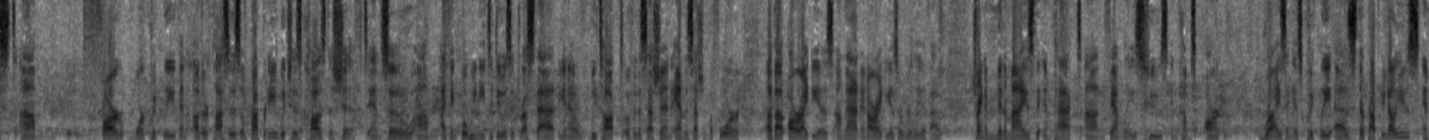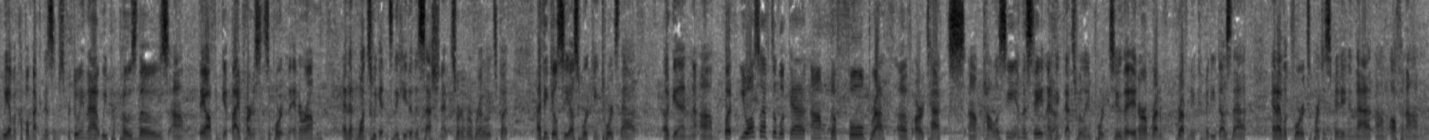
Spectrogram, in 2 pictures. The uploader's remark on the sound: Broadcasting LIVE – MT Chamber’s Business Days at the Capital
